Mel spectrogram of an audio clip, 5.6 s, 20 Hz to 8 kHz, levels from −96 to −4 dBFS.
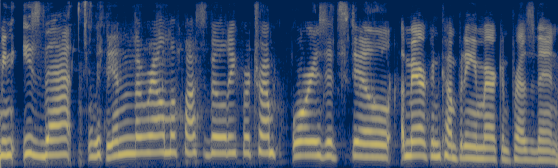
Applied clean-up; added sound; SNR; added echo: neural mask model DeepFilterNet 3.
